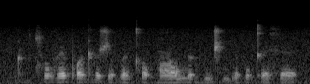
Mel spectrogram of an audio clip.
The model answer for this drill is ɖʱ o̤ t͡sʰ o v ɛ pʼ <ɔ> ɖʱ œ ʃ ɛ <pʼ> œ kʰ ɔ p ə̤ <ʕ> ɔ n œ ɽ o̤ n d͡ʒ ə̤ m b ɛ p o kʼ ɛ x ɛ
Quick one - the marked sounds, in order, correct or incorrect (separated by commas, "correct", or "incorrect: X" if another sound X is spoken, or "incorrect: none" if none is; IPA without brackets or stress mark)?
correct, incorrect: p, correct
